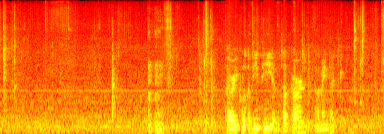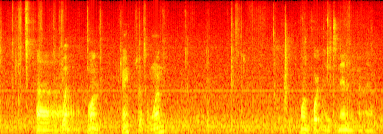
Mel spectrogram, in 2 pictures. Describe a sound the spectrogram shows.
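Playing cards tap and slide on a wooden table.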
